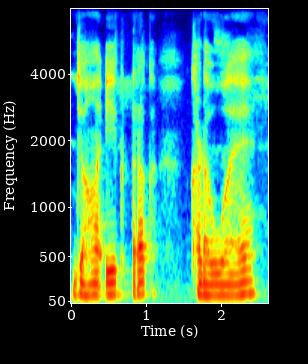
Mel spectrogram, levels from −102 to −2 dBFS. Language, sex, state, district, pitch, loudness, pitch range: Hindi, male, Uttar Pradesh, Shamli, 115 Hz, -18 LUFS, 110-120 Hz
